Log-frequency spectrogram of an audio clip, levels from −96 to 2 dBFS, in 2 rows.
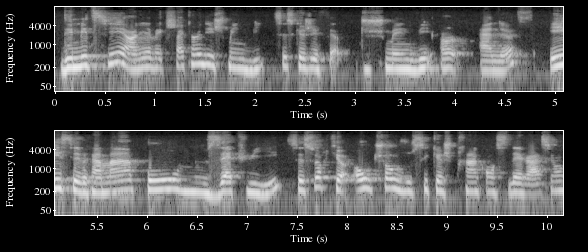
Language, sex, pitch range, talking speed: French, female, 170-220 Hz, 240 wpm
